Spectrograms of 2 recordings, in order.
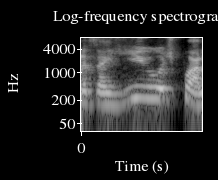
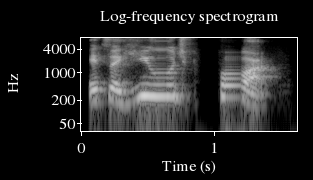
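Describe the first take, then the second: First: Said in the usual way. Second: Huge stretched out and leaned on, said slowly; stress on huge. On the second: Shown as a demonstration. Teacher defines cauldron for the class, stressing huge. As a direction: press on huge to show the size. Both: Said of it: "Not just a pot".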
